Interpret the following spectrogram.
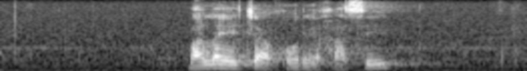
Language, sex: Northern Sotho, male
